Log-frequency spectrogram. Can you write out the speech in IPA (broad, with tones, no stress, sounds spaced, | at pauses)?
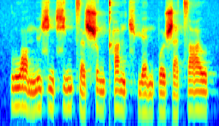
l w ɔ˥˨ n̪ y˦ ɕ i˨ ŋ ɕ i˦ ŋ t͡s ä˨˦ ʂ ʊ˦ ŋ kʰ ɑ˥˨ ŋ t͡ɕʰ ɥ ɛ˨˦ n p o˨˩ ʊ̯ ʂ ä˨˦ t͡s ɑ˦ ʊ̯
